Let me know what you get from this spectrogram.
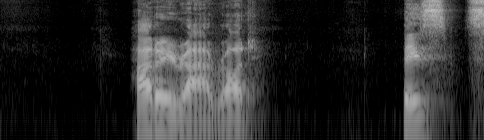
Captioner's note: speaking foreign language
